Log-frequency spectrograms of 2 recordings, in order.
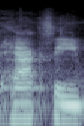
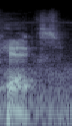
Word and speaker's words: Haxe: I usually call it Haxe, because it's HAXE, and that makes the most sense to me rather than saying hex, because it doesn't look like hex, HEX, but it's pronounced like hex.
